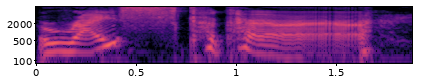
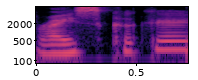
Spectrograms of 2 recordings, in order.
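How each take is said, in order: First: The words are said with strong, exaggerated emphasis. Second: The words are said in a plain, neutral way. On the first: "she just emphasizes the word" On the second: "she doesn't even say like rice cooker"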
